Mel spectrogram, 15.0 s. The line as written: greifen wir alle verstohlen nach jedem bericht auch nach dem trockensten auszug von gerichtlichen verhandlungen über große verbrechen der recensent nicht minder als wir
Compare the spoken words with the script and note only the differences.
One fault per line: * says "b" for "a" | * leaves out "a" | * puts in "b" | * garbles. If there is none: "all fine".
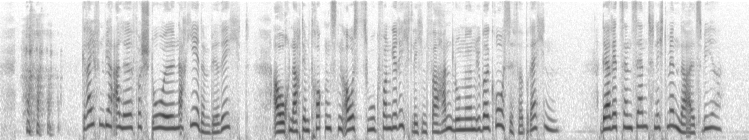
all fine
